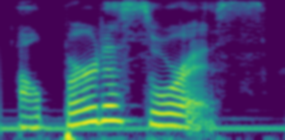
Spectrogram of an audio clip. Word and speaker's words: Albertosaurus: to a dinosaur called albertasaurus notice in parentheses it's showing us how to pronounce that word so we can see how it's broken up into syllables notice how the s-o-h-r is in capital letters that tells us that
